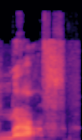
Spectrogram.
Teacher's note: that short a and laugh is very characteristic of American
